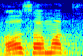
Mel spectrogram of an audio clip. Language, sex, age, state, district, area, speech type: Marathi, male, 45-60, Maharashtra, Akola, rural, read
